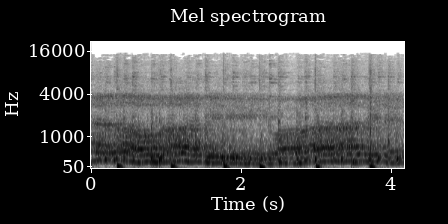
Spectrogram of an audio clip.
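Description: Arabic sholawat (devotional song in praise of the Prophet) sung by a male voice in long, melismatic lines over a low drum beat about twice a second.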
